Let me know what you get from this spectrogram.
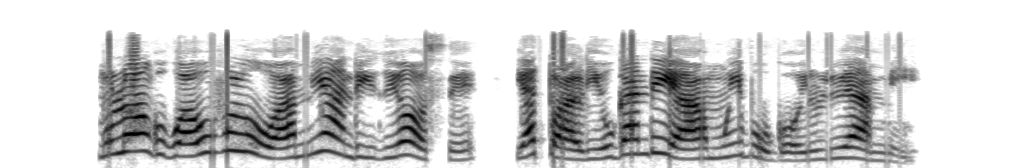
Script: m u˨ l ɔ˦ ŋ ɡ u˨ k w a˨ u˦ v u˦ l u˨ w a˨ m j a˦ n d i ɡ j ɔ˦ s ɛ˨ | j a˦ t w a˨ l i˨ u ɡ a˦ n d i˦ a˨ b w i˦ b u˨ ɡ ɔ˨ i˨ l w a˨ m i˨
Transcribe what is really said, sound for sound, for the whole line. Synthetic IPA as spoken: m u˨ l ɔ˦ ŋ ɡ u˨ ɡ w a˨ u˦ v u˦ l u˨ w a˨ m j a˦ n d i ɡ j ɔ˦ s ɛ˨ | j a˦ t w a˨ l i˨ u ɡ a˦ n d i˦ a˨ m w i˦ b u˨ ɡ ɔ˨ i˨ l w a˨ m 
